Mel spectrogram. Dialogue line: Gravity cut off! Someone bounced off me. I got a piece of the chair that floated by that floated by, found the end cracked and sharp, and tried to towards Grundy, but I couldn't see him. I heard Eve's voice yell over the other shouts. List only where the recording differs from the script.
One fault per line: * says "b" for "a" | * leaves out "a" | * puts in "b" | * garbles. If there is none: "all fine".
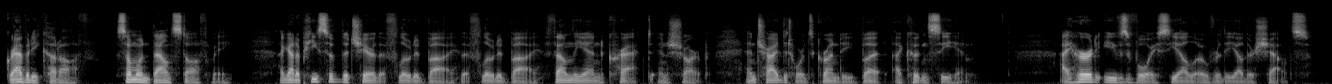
all fine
